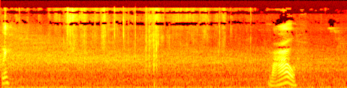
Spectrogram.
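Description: A gloved hand rustles softly while handling a mushroom.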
